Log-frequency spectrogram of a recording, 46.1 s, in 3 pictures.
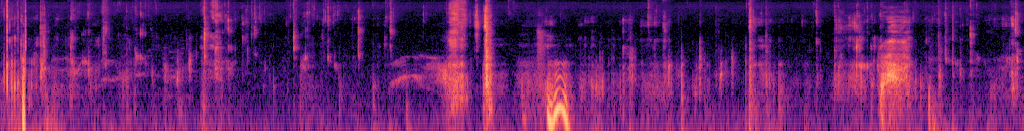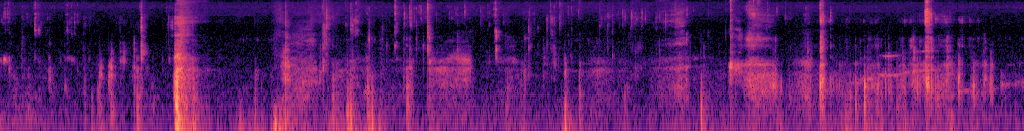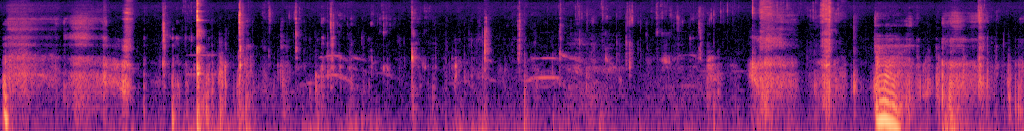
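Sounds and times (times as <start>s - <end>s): chewing and slurping spaghetti: 0.0s - 6.0s, 8.6s - 18.0s, 19.5s - 30.4s, 31.6s - 46.0s
mouth sounds: 8.0s - 8.7s.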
